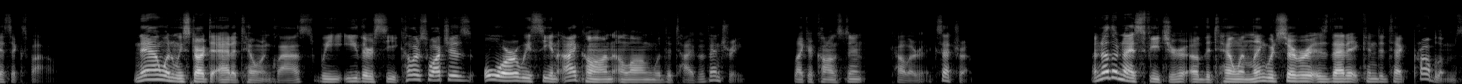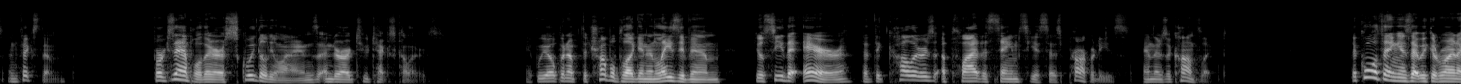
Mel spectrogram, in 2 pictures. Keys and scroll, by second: 0.0-3.5 typing, 8.1 ctrl+n, 11.5 ctrl+n, 12.4 ctrl+Return, 13.4 Escape, 20.2 space, 20.4 x, 28.1 space, 28.4 x.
